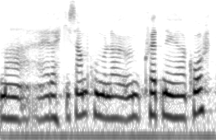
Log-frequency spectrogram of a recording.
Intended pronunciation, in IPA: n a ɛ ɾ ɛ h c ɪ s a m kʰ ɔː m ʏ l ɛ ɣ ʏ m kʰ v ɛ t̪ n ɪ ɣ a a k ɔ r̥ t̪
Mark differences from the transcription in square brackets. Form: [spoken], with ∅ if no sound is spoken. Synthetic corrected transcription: n a ɛ ɾ ɛ h c ɪ s a m kʰ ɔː m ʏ l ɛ ɣ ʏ m kʰ v ɛ t̪ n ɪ ɣ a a [kʰ] ɔ r̥ t̪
